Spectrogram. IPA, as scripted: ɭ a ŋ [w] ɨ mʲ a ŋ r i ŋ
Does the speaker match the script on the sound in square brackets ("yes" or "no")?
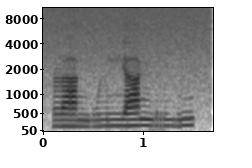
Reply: yes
